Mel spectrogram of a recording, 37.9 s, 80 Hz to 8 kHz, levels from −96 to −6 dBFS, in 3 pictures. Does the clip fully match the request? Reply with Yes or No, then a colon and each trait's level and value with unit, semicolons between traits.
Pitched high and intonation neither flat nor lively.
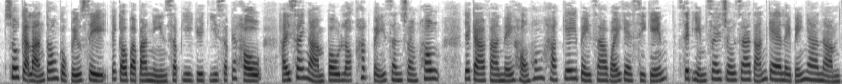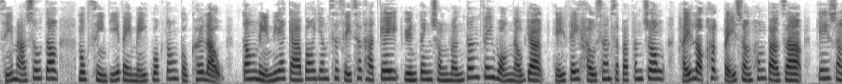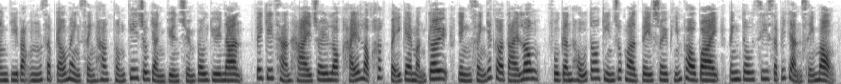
Yes: high, 230 Hz; average, 3.7 semitones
